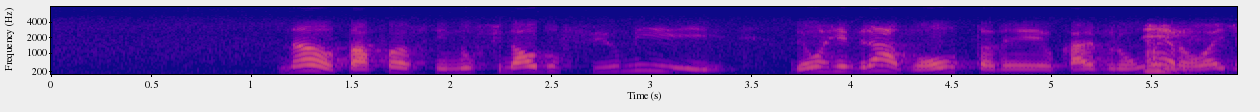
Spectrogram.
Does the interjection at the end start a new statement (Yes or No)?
Yes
